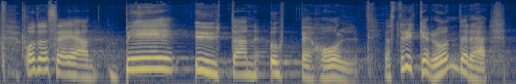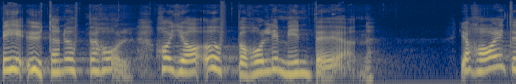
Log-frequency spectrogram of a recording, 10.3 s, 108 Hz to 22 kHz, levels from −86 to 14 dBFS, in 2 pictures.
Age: 60-79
